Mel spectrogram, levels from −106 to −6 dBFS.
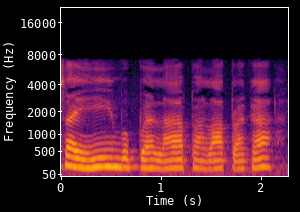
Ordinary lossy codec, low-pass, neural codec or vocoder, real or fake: none; 7.2 kHz; vocoder, 22.05 kHz, 80 mel bands, Vocos; fake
